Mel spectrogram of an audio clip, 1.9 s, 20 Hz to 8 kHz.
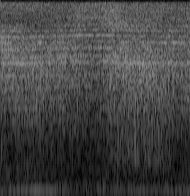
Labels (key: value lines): label: anthrophony, boat engine
recorder: SoundTrap 500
